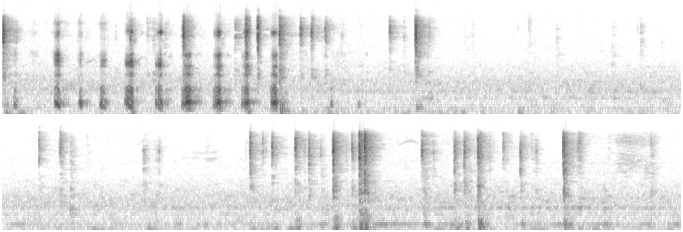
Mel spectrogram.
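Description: A man laughs for about two seconds, then typing on a computer keyboard follows in scattered keystrokes, with a quicker run of keys near the end.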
